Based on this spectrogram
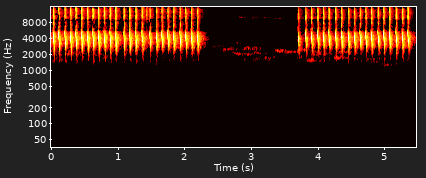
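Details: Ciblek, the bar-winged prinia, singing to bait a rival: a quick volley of high clipped notes, a pause of over a second with faint soft chirps, then the rapid series resumes.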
